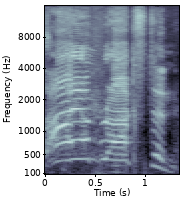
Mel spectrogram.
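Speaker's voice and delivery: loud, slow, booming self-introduction; joyful shout. Acted. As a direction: bellow your name with a bear hug. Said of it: "He goes".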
